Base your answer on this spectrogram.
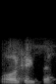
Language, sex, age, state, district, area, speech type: Tamil, male, 18-30, Tamil Nadu, Namakkal, rural, conversation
